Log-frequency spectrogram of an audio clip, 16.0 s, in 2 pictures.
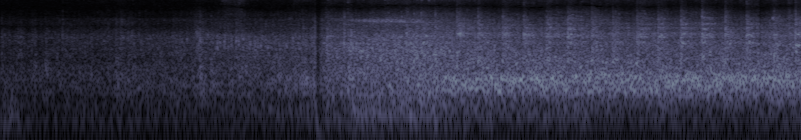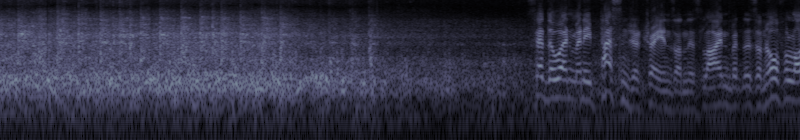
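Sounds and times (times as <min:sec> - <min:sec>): train wheels clattering over joints: 0:00.2 - 0:11.9.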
